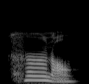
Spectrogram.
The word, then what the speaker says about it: colonel: a little short today kernel kernel now doesn't that make much more sense to transcribe it sound by sound instead of this funny spelling there must be some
